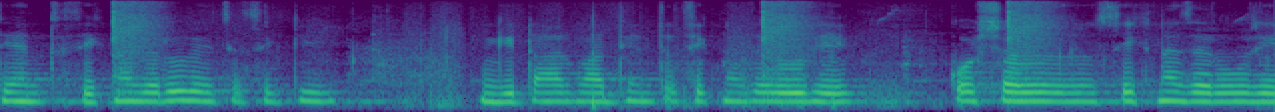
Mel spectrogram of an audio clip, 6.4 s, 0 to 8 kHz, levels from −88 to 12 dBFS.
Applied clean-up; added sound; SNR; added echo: none; Snare drum; 16 dB; none.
